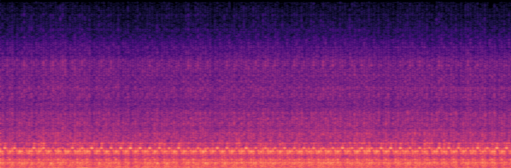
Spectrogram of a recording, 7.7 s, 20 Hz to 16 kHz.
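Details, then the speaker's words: Toyota Hilux SR5 2.8 diesel, 2000/01, 1,000 km after full revitalization service, gearbox leak fixed, heard from underneath the engine: even, unbroken diesel clatter at idle, about 200 beats a minute, no misses or knocks; normal idle. "Olha essa melodia por baixo do motor, olha que beleza."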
